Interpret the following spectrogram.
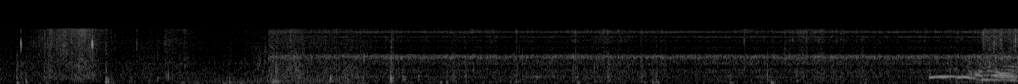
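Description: Soft footsteps and brushing of a hiker walking a narrow dirt trail through dense bamboo grass, with scattered light clicks. From about three seconds in, a steady high-pitched whine runs alongside.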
